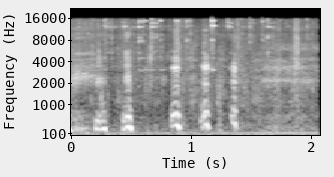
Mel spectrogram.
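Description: A woman laughing: a run of short, separate bursts of laughter that tails off after about a second and a half.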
